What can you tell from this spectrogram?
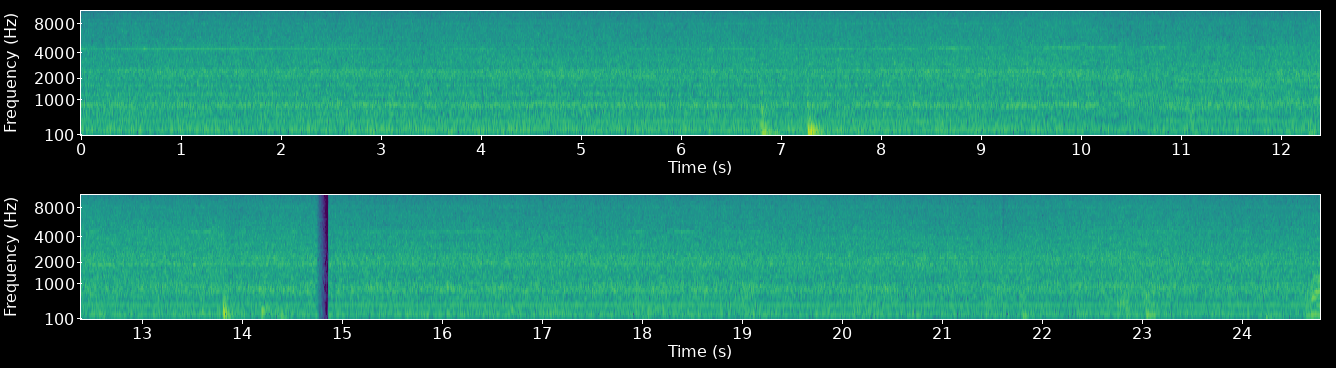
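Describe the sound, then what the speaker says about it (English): A carpet seam steamer blows hot air during a carpet installation, a steady loud whooshing hiss like a vacuum or hair dryer, continuous throughout with a couple of faint knocks. "You guys are hearing the steamer down, suck all that hot air, and go there and dry that seam."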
